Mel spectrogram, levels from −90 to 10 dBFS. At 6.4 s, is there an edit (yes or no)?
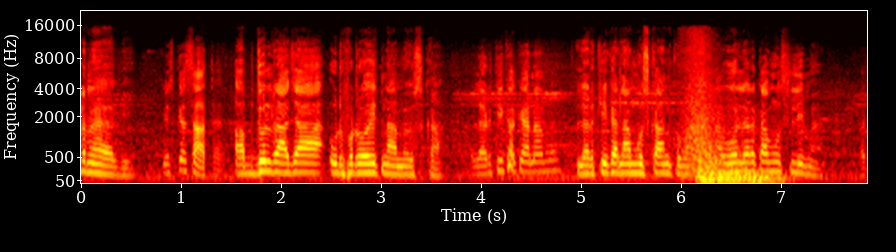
yes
